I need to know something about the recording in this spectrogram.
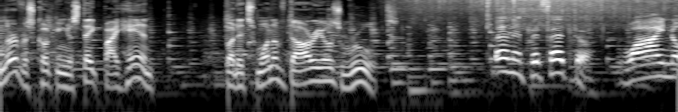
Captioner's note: speaking Italian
